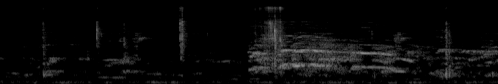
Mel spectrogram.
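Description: A rooster crows for about a second and a half, starting about halfway through; it is the loudest sound. Behind it come short crisp crunches of a raw cucumber being chewed.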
